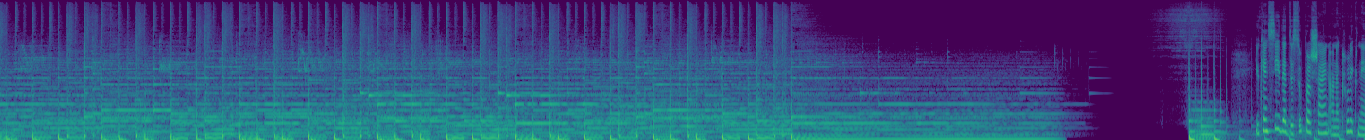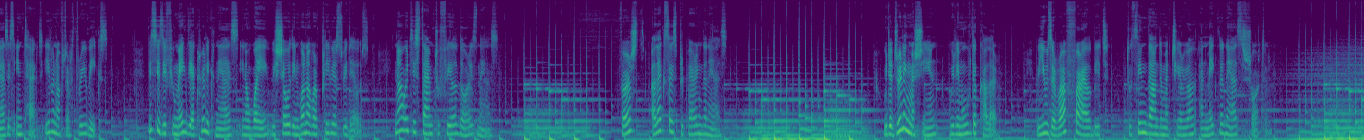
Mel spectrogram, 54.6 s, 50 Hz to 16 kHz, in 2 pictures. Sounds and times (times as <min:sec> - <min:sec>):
Music: 0:00.0 - 0:54.5
Speech: 0:25.2 - 0:29.4, 0:30.3 - 0:37.3, 0:39.7 - 0:41.8, 0:45.0 - 0:47.3, 0:48.0 - 0:52.8.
